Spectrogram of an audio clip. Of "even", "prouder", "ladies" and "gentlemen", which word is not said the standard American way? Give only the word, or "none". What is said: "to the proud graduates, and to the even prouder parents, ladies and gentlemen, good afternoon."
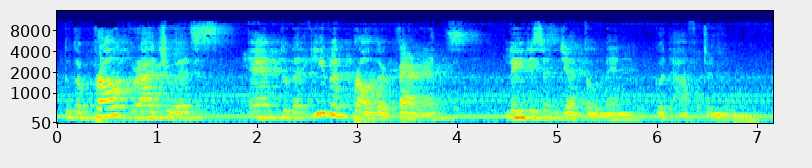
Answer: ladies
